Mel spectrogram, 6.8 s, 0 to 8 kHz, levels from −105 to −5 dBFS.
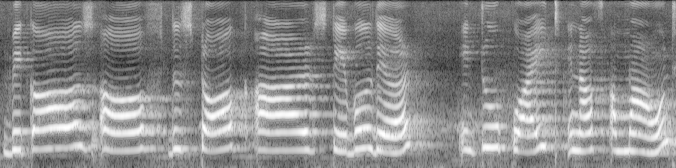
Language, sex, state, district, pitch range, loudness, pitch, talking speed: English, female, Punjab, Kapurthala, 315-350 Hz, -11 LUFS, 330 Hz, 105 wpm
